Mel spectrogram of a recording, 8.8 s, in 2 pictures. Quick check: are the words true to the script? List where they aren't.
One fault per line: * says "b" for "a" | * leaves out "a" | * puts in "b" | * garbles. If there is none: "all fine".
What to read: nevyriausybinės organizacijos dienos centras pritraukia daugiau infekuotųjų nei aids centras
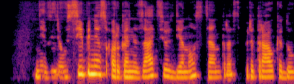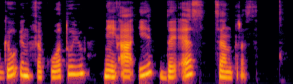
all fine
